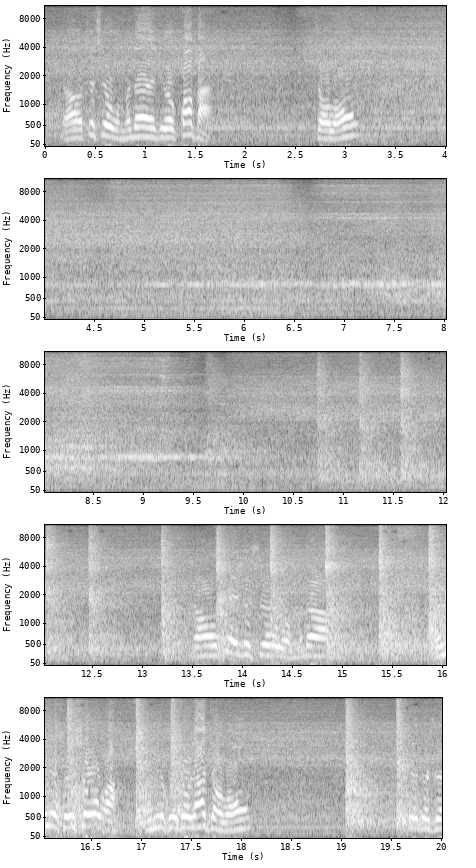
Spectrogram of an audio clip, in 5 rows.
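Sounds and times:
workshop machinery hum: 0.0 - 20.0
hammer striking: 10.7 - 17.6, 19.0 - 19.9.

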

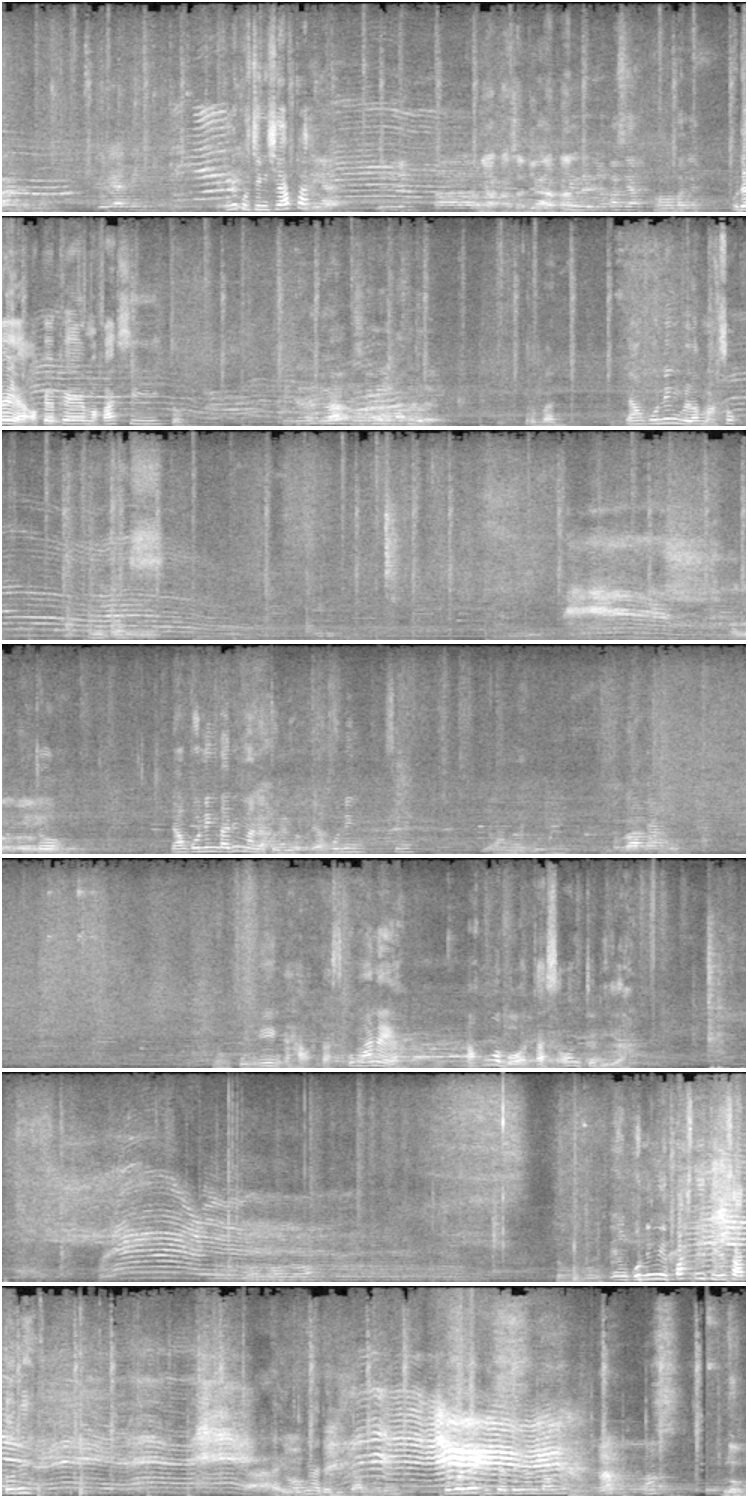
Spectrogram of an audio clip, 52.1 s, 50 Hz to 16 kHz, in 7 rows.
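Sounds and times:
background music: 0.0 - 28.2, 42.8 - 52.0
cat meowing long: 20.5 - 22.1.

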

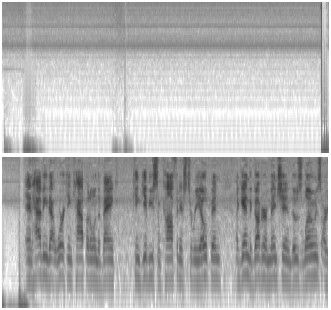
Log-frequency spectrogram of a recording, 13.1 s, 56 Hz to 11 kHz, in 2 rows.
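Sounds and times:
thump on microphone: 0.0 - 0.9, 2.2 - 2.8, 6.4 - 7.1
electrical mains hum: 0.0 - 13.0.

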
